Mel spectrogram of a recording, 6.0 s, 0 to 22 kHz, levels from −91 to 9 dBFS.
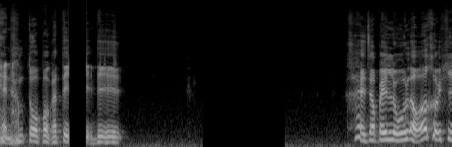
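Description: At 0.92 s the speech just stops dead mid-flow and sits in silence for about 239 ms before carrying on from where it left off at 1.16 s. That's a playback stall, likely the player briefly running dry or its thread getting blocked.

Then at 2.70 s there's a longer gap: a rebuffering stall, where the player ran out of downloaded audio and waited for more. The sound drops to silence until 3.81 s, then resumes exactly where it stopped. Nothing's skipped, but about 1.1 s of dead air gets added.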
